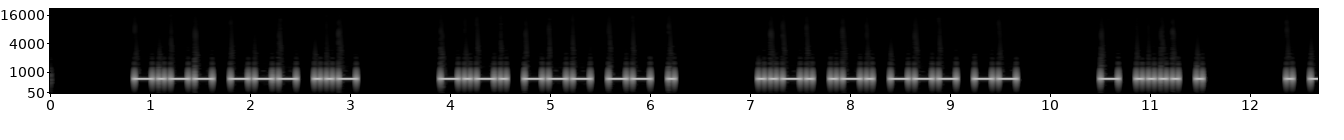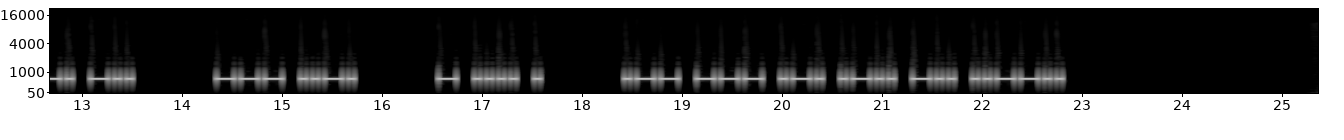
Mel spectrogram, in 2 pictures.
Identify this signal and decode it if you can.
Morse code, heard as a keyed tone, about 20 wpm, 700 Hz. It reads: YOU COME FROM THE END OF THE WORLD?
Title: 2x Word-Spacing - Sentences from Top 200 Words - 20wpm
